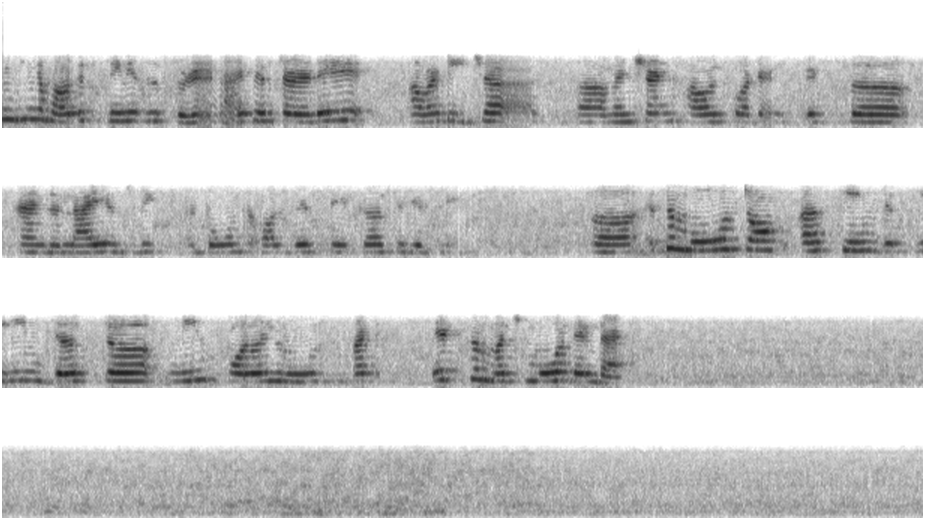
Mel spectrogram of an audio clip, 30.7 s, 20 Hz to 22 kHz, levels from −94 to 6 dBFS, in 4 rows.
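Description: The whole recording sounds boxed-in and slightly rough and synthetic, with nothing above about 3.4 kHz and little below 150 Hz. That is the G.729 codec, here in its G.729A form at 8 kbit/s. It does not carry the waveform itself. It resynthesises speech from a vocal tract filter, a pitch predictor and a few pulses per 10 ms frame, and on this clip that coarse rebuilding is plainly audible.

At 1.63 to 1.99 s, right after "about discipline is a", the voice smears into a buzzy, stretched tone that sags and breaks up. This is VoIP packet loss concealed by the speech codec. About 260 ms went missing, scattered over 320 ms, with the longest gap 120 ms. The decoder filled each hole by repeating its last pitch and filter at falling gain. The same happens at 4.15 to 4.43 s, just before "uh mentioned how", again covering about 260 ms. A shorter 80 ms patch follows at 6.33 to 6.44 s. At 11.40 to 11.68 s, 140 ms of losses in runs of up to 40 ms give a choppy stretch. 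At 15.37 to 15.47 s, between "us think" and "just uh means following", a 40 ms gap leaves a brief buzz, and the voice stays slightly weak as the decoder recovers.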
